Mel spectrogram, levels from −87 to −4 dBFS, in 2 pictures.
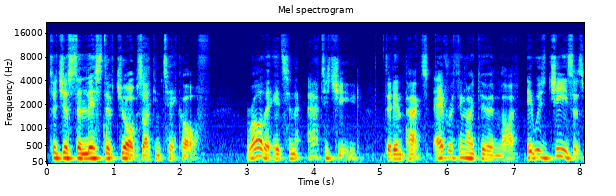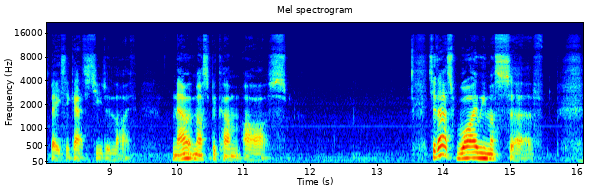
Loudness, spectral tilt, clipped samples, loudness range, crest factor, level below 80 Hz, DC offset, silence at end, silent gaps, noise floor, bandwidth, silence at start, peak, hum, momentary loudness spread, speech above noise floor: -23 LUFS; -6 dB/octave; under 0.1%; 6 LU; 18 dB; -62 dBFS; under 0.1%; 0.05 s; none; -59 dBFS; 16 kHz; 0.05 s; -6 dBFS; none; 17 LU; 36 dB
